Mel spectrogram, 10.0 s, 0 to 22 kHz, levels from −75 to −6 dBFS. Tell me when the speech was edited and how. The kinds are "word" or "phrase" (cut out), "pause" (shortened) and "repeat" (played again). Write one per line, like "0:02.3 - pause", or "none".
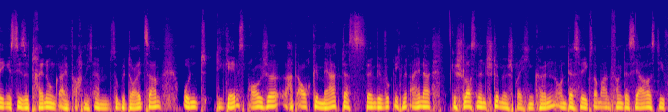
0:01.4 - word
0:03.2 - pause
0:05.5 - phrase
0:08.8 - word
